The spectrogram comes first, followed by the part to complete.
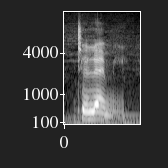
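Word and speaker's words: Ptolemy: d i u s Claudius TMI with a silent p p t o l e m y TMI claudus TMI in 150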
